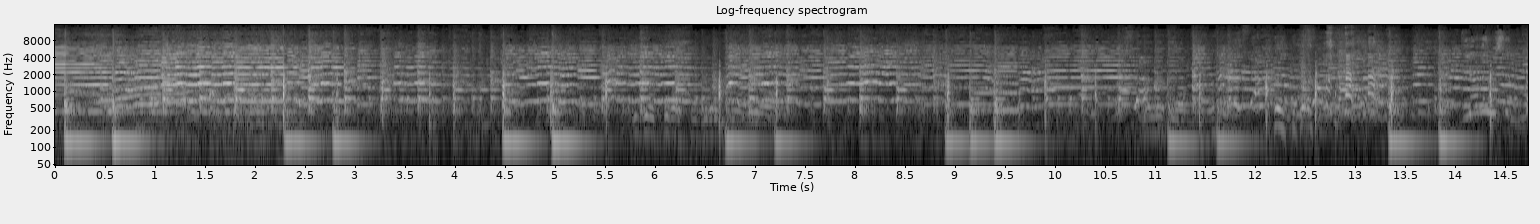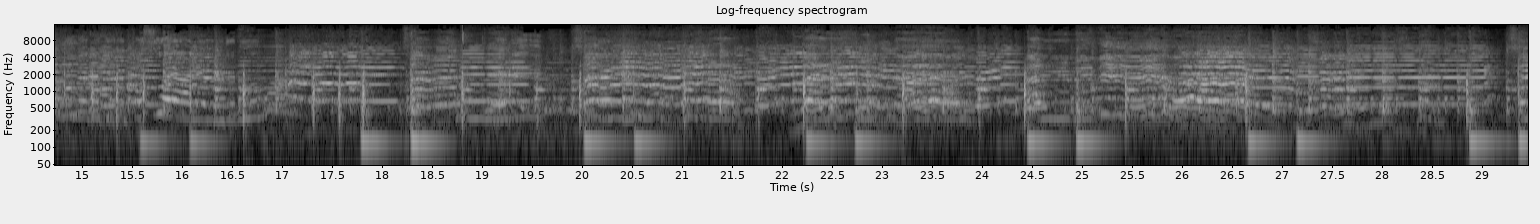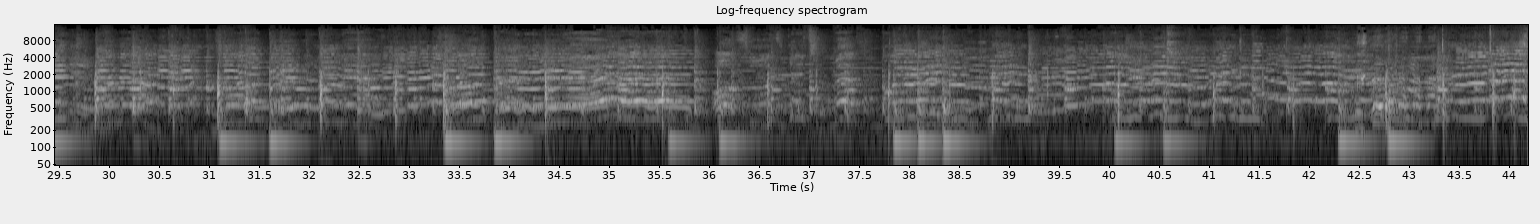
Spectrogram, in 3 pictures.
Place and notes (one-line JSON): {"title": "Taksim, singing the songs", "date": "2010-10-18 21:23:00", "description": "Winter is coming in in Istanbul and Taksims famousroof top terrace are not as crowded anymore. Thus we get the chance to actually listen to the songs of the musicians still wandering from bar to bar. Whoever is inebriate and excitable enough stands up and accompanies the singing. Maybe also those, that don understand a word, the foreigner, yabanci.", "latitude": "41.03", "longitude": "28.98", "altitude": "75", "timezone": "Europe/Istanbul"}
